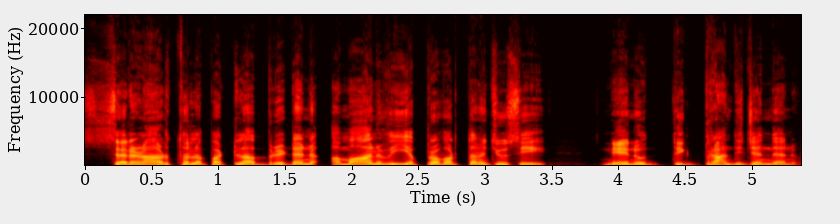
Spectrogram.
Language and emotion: Telugu, angry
